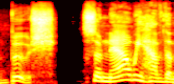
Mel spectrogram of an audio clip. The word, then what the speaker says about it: Boushh: Fortunately for us, this justifies the U sound in the pronunciation of Boushh.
